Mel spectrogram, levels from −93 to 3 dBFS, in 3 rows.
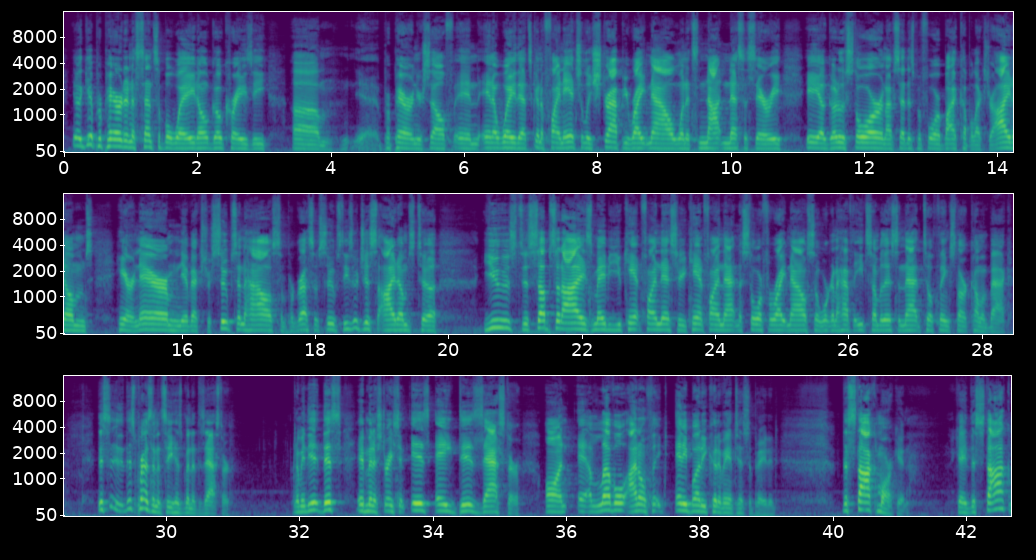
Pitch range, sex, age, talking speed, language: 120-150 Hz, male, 30-49, 185 wpm, English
